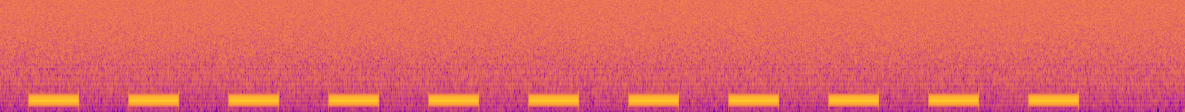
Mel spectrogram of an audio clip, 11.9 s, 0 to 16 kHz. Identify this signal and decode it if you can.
Telephone call progress tone (single-tone plan, as in Europe, Japan and elsewhere), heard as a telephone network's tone, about 400 Hz, 0.5 s on and 0.5 s off. Busy tone.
